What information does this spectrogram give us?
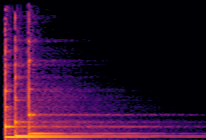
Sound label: collect click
